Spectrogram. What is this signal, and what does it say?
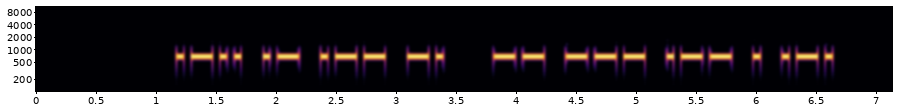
Morse code, heard as a keyed tone, about 22 wpm, 700 Hz. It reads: LAWN MOWER
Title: Easy Words - Speed-Racing with Hints - 20wpm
